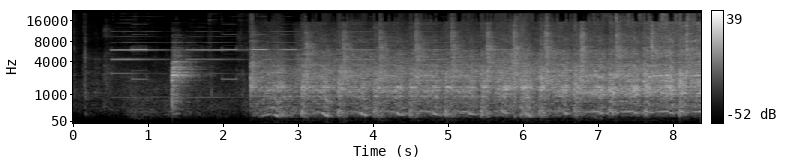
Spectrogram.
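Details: Porsche 911 cranking after first fill-up with more fuel, low oil pressure warning shown: steady starter cranking about two pulls a second, never catches, slight backfire; no-start, cause not confirmed.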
